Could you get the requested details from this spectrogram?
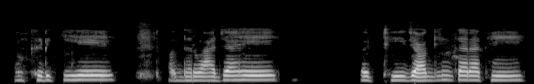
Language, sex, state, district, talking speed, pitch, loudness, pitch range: Chhattisgarhi, female, Chhattisgarh, Jashpur, 125 wpm, 205 Hz, -19 LUFS, 190-210 Hz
